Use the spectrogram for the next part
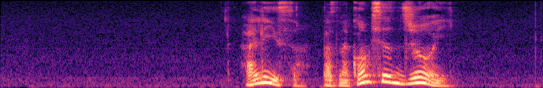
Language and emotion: Russian, positive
